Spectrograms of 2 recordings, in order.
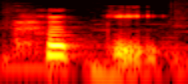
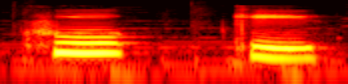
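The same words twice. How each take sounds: First: The word flows smoothly as one unit. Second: Each syllable is sounded out as a block. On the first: "English words are much more fluid" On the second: "But Korean"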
